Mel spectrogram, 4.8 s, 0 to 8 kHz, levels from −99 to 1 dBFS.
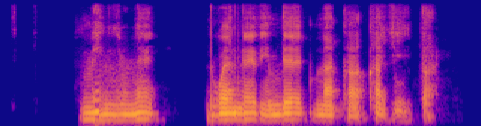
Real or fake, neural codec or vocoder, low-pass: fake; codec, 16 kHz in and 24 kHz out, 1.1 kbps, FireRedTTS-2 codec; 7.2 kHz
